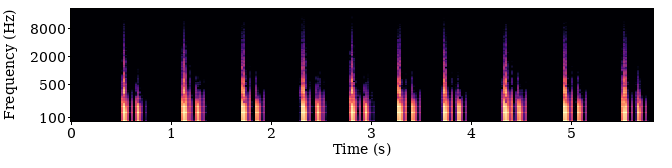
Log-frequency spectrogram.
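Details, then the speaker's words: Heartbeat during paced breathing near six breaths per minute, speeding up as lungs fill and slowing as they empty: clean, regular lub-dub about 100 per minute, normal respiratory sinus arrhythmia. "listen to the sound of the heartbeat and how it speeds up when the lungs are filling and slows down and when the lungs are empty"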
